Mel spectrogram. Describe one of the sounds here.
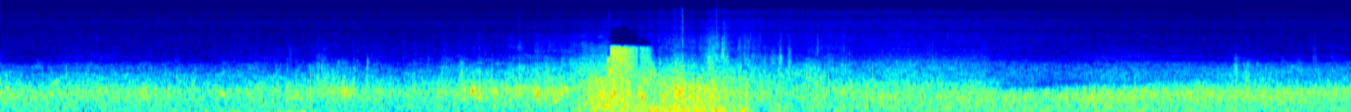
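Water sloshes and laps close by throughout.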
